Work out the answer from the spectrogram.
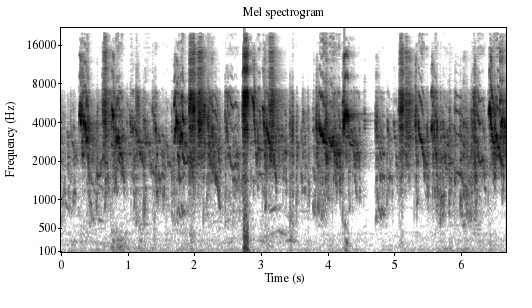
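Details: Group of budgerigars chattering: rasping, buzzy warbles rising and falling in bursts separated by short quieter gaps.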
